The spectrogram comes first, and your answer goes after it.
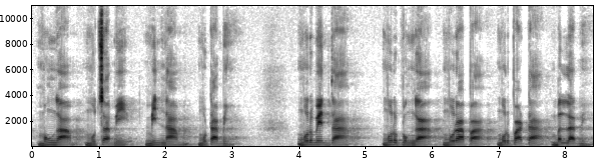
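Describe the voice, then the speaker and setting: A man slowly reciting a long list of names in a steady, monotone way. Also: on the high side, creaky.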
